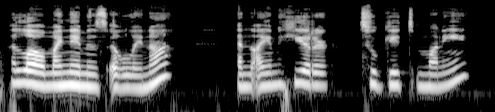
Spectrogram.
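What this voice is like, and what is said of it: Put-on Russian accent. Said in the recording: “That's a beautiful accent you have. What is it? ... I am from Russia.”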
